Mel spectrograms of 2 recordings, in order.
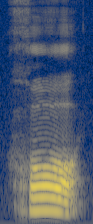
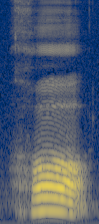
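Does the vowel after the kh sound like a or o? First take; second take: o; o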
